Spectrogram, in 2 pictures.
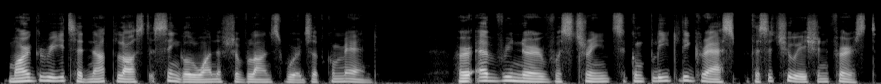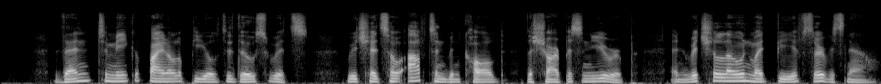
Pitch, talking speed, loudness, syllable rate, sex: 130 Hz, 170 wpm, -20 LUFS, 5.2 syllables/s, male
